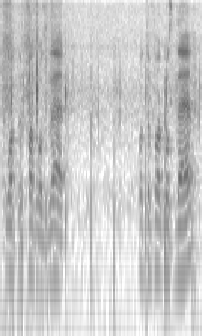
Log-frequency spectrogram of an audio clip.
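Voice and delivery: normal talking voice

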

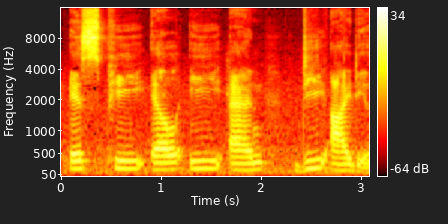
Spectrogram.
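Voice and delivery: slow, letter-by-letter spelling. Shown as a demonstration. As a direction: spell the word out slowly for students. Spelling out the new word for students. (ধীরে ধীরে অক্ষর ধরে বানান)

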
